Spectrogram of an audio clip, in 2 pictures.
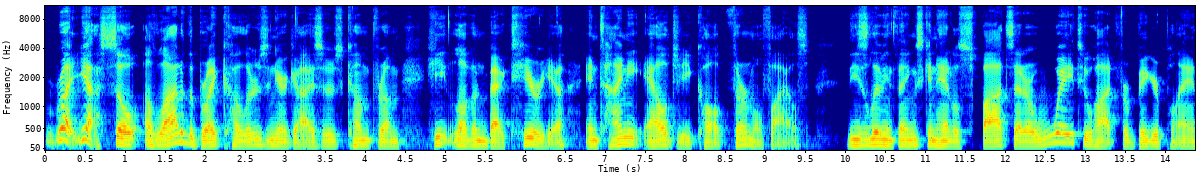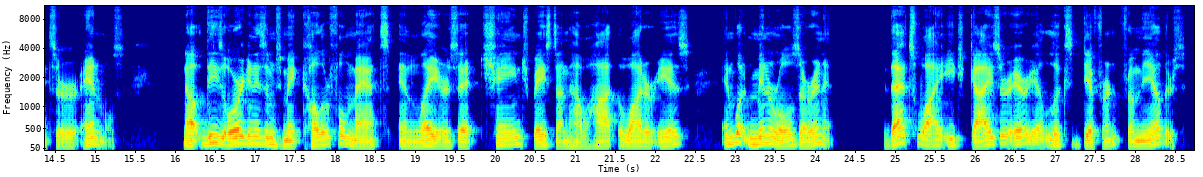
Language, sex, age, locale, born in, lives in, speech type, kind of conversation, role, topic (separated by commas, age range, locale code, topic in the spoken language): English, male, 40-44, en-US, United States, United States, read, expert-assistant, expert, What causes a geyser to erupt?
